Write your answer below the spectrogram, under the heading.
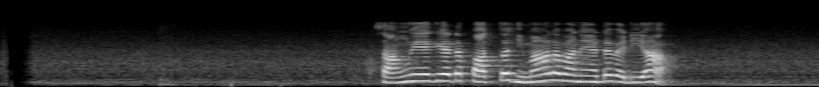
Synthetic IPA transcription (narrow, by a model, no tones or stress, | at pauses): saŋʋeːɡejəʈəpat̪ʋəɦimaːləʋanəjaʈəʋæɖijaː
